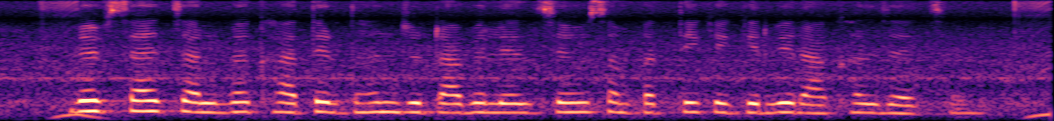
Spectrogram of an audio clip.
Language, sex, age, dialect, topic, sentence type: Maithili, female, 18-24, Eastern / Thethi, banking, statement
